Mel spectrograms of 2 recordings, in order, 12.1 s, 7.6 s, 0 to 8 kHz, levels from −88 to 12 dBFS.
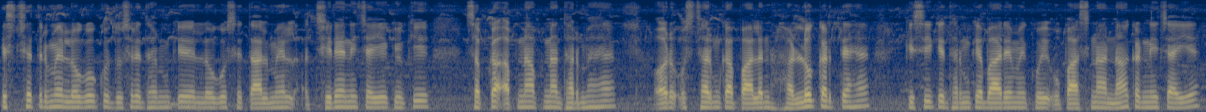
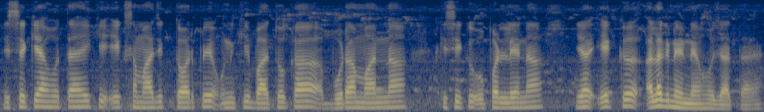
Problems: background sounds at intervals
